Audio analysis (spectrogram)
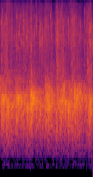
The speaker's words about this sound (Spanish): Dele un fuerte aplauso al Señor, porque es para Él.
